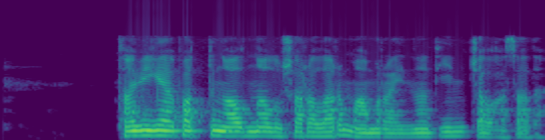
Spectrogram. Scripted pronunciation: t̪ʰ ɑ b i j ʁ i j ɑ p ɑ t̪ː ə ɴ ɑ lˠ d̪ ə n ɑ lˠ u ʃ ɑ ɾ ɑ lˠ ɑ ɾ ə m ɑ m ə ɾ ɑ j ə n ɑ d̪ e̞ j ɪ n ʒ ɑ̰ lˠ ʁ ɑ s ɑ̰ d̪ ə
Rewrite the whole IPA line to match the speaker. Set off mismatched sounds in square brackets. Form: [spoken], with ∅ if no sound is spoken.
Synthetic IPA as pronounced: t̪ʰ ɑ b i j ʁ i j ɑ p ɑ t̪ː ə ɴ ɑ lˠ d̪ ə n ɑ lˠ u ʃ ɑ ɾ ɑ lˠ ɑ ɾ ə m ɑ m ə ɾ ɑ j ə n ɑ d̪ e̞ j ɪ n ʒ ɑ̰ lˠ ʁ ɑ s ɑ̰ d̪ ə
